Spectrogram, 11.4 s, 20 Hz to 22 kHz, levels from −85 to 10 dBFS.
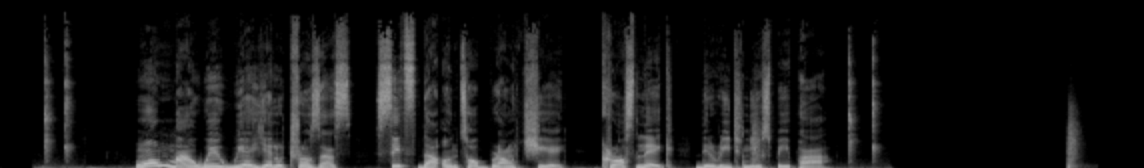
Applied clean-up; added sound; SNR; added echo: none; Snare drum; 15 dB; none.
